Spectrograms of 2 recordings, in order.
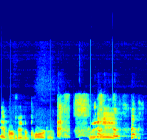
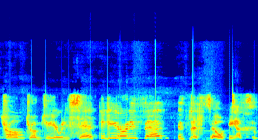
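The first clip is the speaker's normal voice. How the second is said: much higher, gushing, fawning tease; mock swooning D; 8 semitones higher than usual. Teasing D who gushes to Drum about a handsome guest. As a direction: gush over him in a high swoon. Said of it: "she's gonna be like".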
